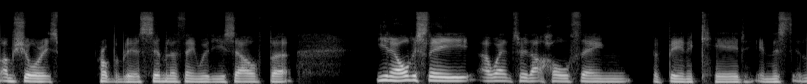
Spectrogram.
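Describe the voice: The man's voice has a dark, mellow tone. The sound is dry and close, with no echo.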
